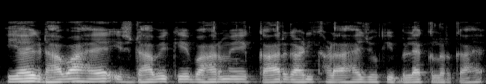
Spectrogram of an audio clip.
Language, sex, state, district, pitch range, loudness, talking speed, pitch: Hindi, male, Jharkhand, Deoghar, 110-125 Hz, -19 LUFS, 235 wpm, 115 Hz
